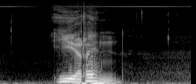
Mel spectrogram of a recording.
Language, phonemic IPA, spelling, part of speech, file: Dutch, /ˈhirɪn/, hierin, adverb, Nl-hierin.ogg
- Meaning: pronominal adverb form of in + dit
